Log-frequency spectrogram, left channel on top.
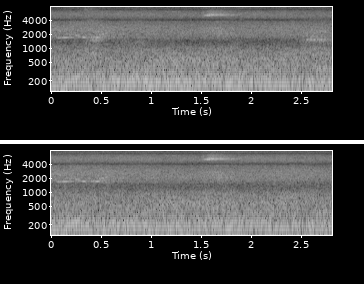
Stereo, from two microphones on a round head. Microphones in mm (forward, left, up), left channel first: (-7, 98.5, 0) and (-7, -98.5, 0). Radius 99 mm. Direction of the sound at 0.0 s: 15° right (ahead or behind).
